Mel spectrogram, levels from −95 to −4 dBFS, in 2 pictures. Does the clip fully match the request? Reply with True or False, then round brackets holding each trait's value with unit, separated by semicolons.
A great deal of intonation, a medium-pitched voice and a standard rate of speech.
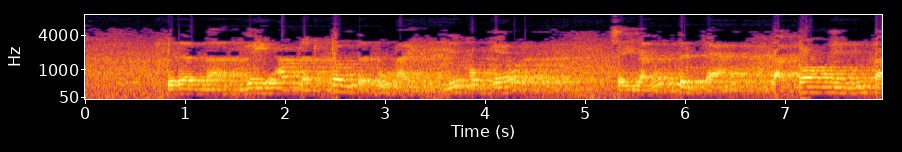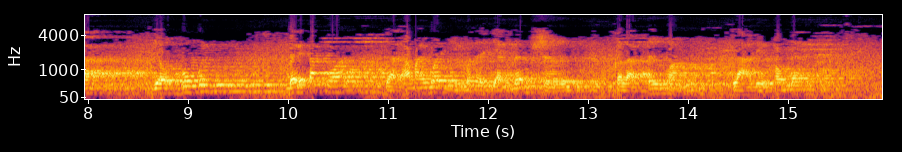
True (6.0 semitones; 155 Hz; 175 wpm)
